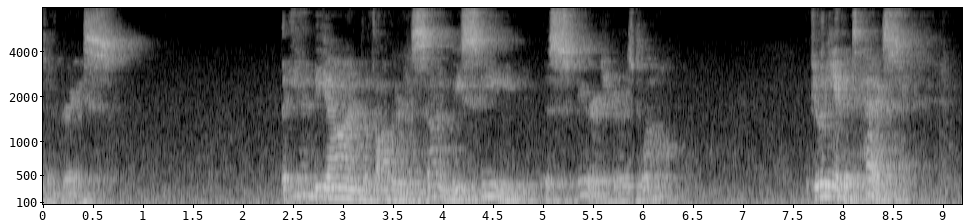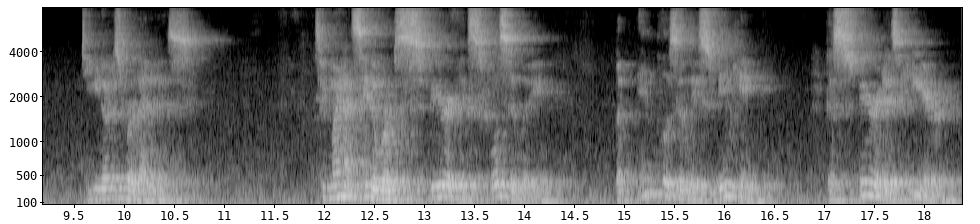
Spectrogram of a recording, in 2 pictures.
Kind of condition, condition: setting, large echoing room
